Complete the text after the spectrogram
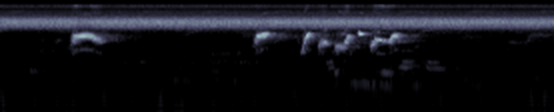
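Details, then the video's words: Red-whiskered bulbul singing in a voice-training recording: one clear slurred whistle, then a pause and a rapid cluster of four or five bubbling whistled notes, with a constant high shrill hiss behind. "Luyện giọng chào mào ép bổi ép má trắng"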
